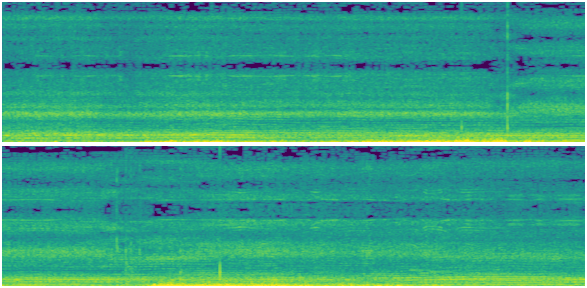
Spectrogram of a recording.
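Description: A drone's propellers buzz steadily overhead.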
